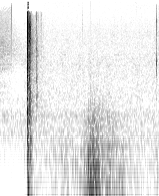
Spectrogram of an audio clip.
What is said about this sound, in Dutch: geluid van de hamer op de stok is nu anders. Doffer dan het de hele dag al klinkt.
